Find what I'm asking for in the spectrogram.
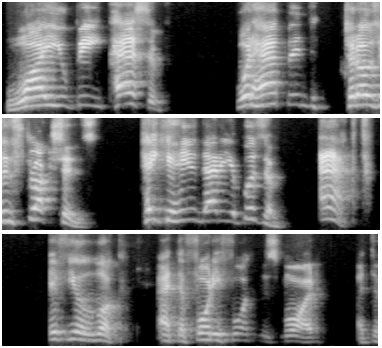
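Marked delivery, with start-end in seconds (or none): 0.0-1.6 much higher and louder, urgent; high, loud impassioned challenge; pleading demand. Shown as a demonstration. 2.3-7.5 higher and louder, insistent; high, impassioned prophet's plea; urgent demand. Shown as a demonstration.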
